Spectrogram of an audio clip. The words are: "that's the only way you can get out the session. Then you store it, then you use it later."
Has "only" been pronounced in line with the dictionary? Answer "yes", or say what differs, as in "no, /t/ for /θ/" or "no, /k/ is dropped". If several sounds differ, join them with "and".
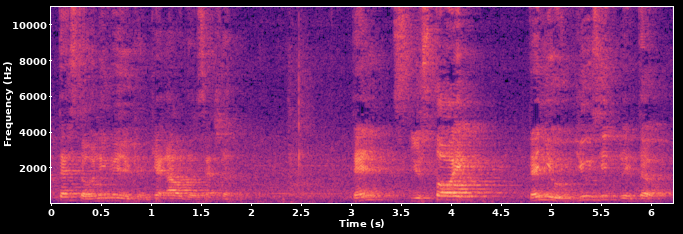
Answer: no, /l/ is dropped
